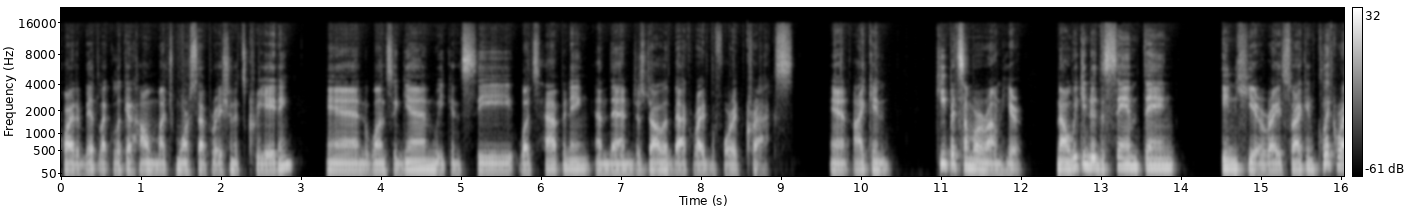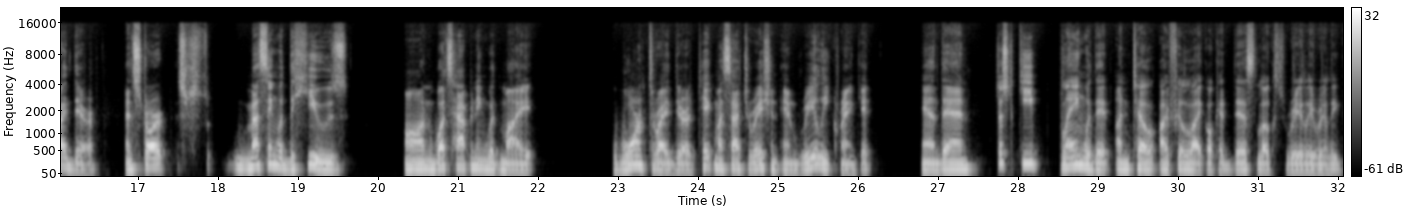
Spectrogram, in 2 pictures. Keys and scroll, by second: 8.1 super+d, 9.7 super+d, 31.5 super+d.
